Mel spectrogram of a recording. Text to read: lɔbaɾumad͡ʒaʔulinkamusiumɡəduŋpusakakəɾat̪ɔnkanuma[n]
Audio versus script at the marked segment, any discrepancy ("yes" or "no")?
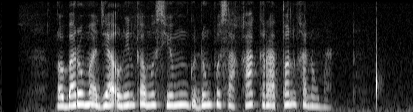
no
